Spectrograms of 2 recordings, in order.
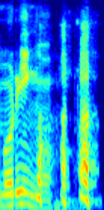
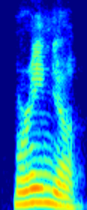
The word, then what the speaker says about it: Mourinho: the meme by the way with um the Morino have you seen this no look I I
